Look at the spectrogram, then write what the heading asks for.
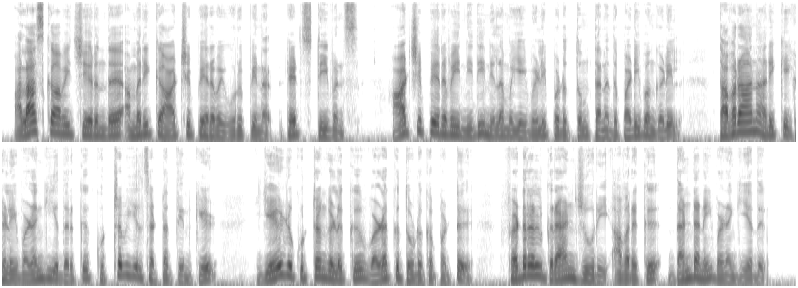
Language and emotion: Tamil, neutral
